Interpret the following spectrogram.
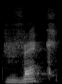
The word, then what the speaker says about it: weg: vig like a name of our series it's pronounced vec and it means gone abba das en est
